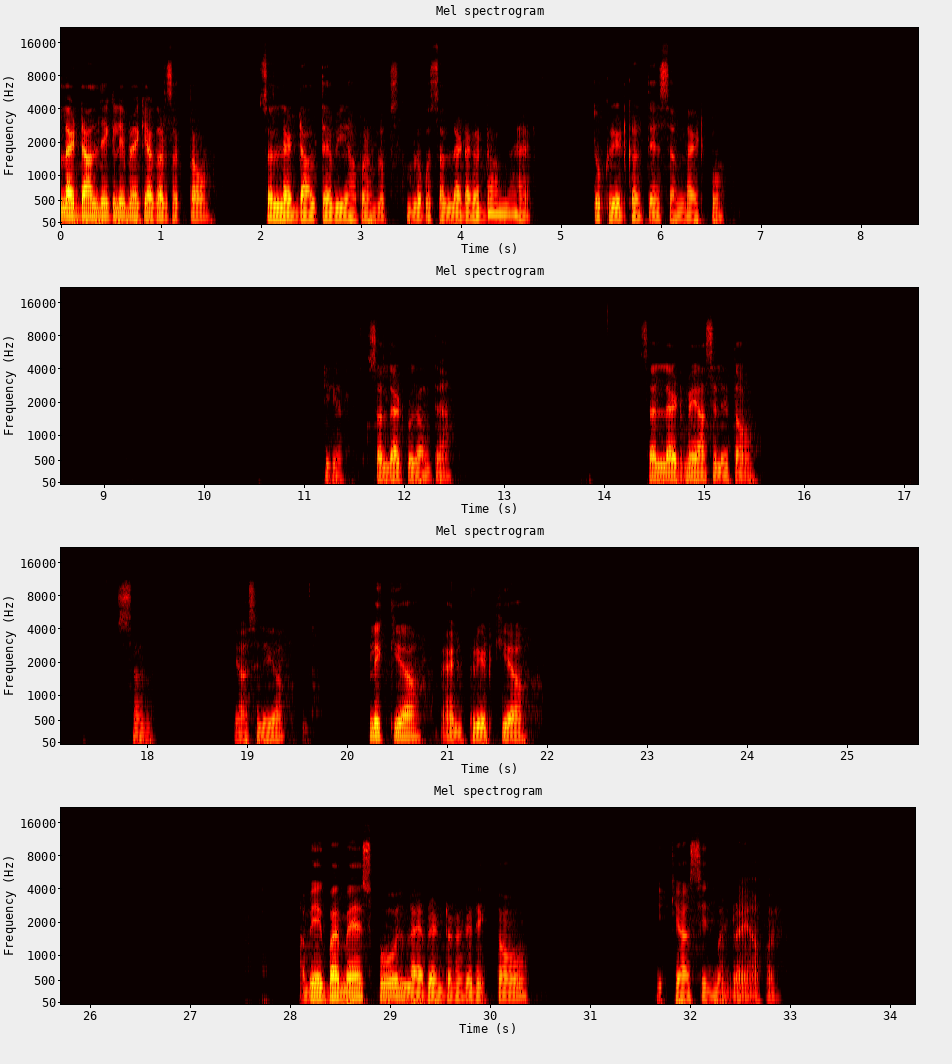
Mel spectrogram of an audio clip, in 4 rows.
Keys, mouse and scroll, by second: 3.6 click, 5.4 middle click, 5.8 middle click, 8.9 click, 9.5 middle click, 9.8 click, 12.4 click, 16.5 click, 16.8 click, 18.5 click, 20.4-21.6 drag, 24.2 click, 25.4 middle click, 25.5 middle click, 25.6 middle click, 25.7 middle click, 25.8 click, 25.9 click, 26.2 click, 26.4 click, 27.0 click, 27.1 click, 27.2 click, 31.7 click, 34.0 click.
